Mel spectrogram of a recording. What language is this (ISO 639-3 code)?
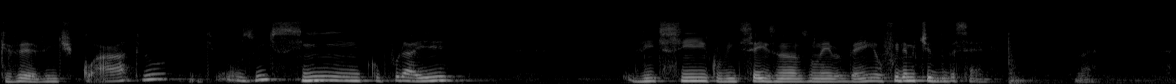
por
